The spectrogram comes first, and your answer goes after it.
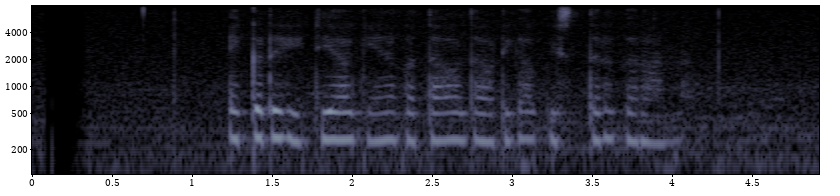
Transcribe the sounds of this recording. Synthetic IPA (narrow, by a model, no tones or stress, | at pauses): ekəʈəɦiʈ̪ijaːkiənəkat̪aːʋəlt̪aʋəʈikakʋist̪əɾəkəɾanːə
